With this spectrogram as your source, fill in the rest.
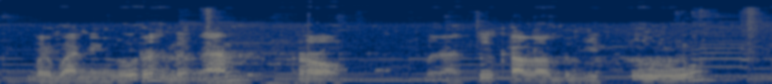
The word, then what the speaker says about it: rho: Kalau ini bacanya rho.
